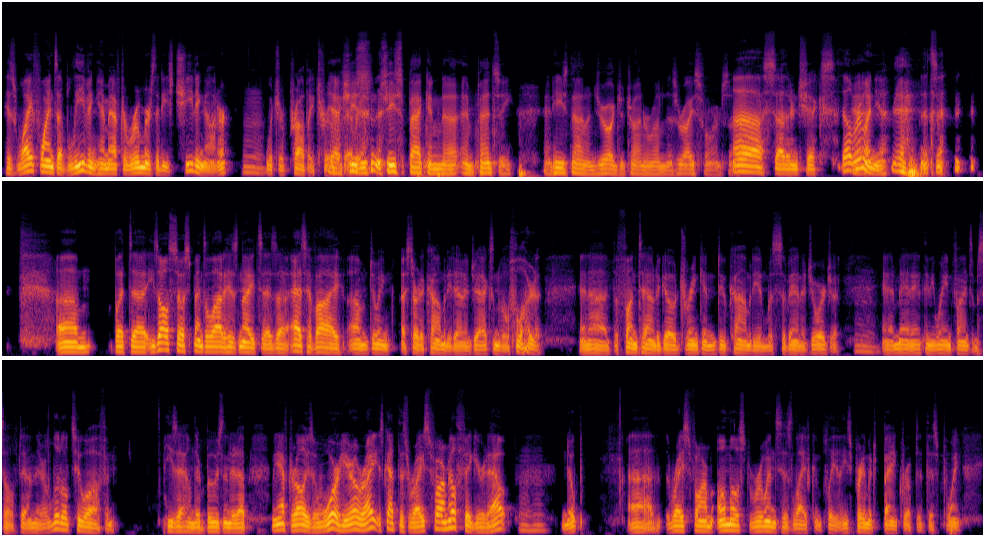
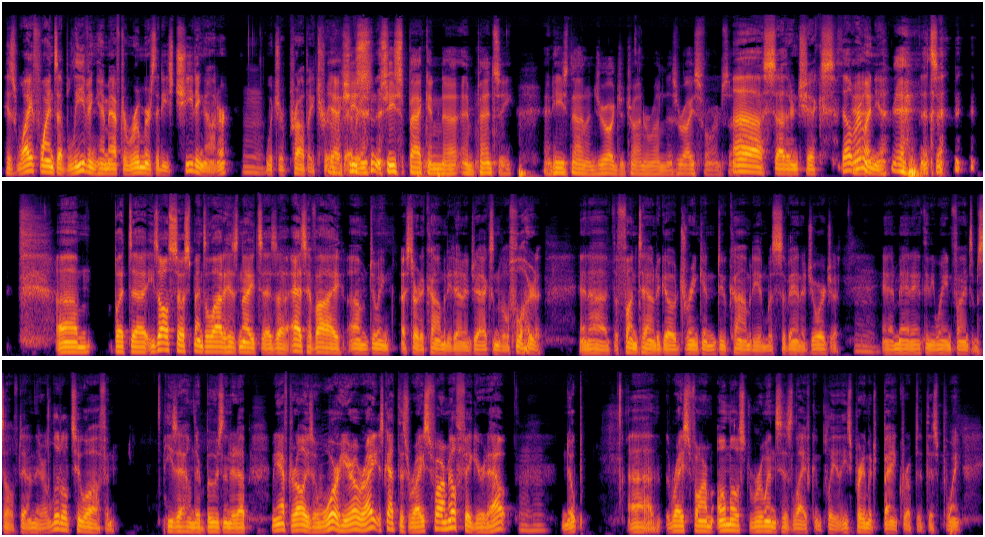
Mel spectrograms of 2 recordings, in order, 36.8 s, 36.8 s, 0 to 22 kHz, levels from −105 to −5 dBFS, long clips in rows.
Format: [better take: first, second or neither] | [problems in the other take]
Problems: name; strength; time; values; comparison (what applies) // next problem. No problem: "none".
second | muffled; very; fading above 1.5 kHz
